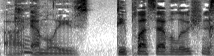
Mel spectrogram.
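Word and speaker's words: Emily's D+Evolution: So I want to start out by talking about your new album, Emily's D-plus Evolution.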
